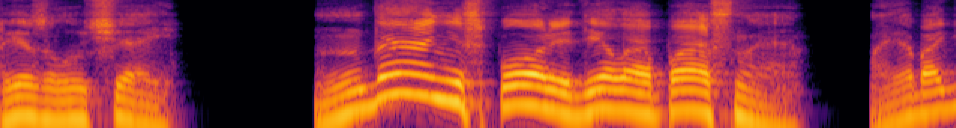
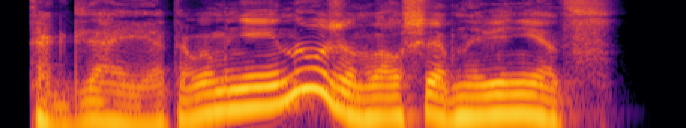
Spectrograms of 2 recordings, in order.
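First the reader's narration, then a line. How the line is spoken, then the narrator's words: Heavy sigh. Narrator (Russian): Тхири тяжело вздохнул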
